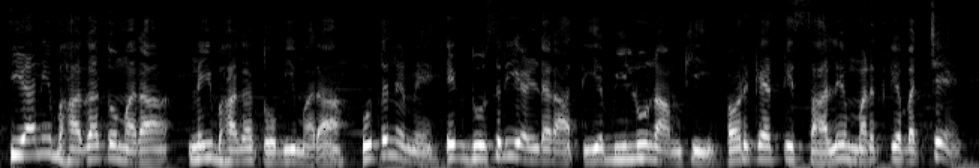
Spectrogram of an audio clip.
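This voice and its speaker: A man casually retelling a comic story in a chatty, slangy, joking way, slipping into quick voices for the characters. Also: on the high side, warm tone, soft background music. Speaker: manhua recap narrator.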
